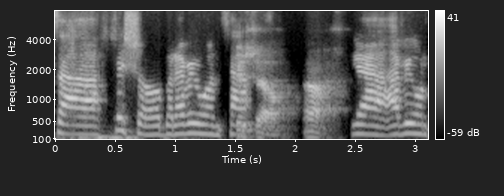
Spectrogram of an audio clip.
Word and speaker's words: Fishel: Yeah, So actually it's official, but Fishel. Oh, yeah, everyone pronounces it differently. But yeah, yeah, Fishel.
